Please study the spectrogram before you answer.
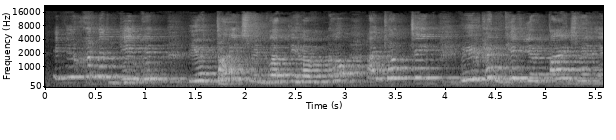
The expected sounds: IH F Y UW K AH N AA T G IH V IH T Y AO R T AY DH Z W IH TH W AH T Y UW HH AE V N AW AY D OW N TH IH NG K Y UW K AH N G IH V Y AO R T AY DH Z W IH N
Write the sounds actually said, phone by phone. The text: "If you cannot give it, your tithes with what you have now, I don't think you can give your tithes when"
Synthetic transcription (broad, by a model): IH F Y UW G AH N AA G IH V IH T Y AO R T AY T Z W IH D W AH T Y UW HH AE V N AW AY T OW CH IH K Y UW K AH N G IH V Y AO R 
